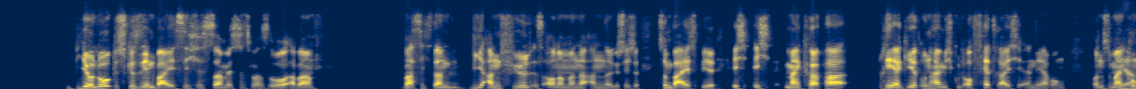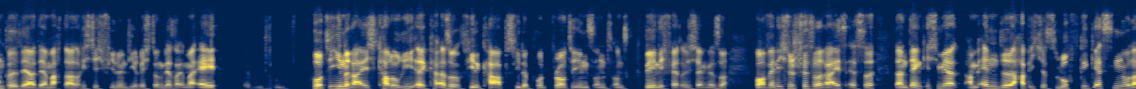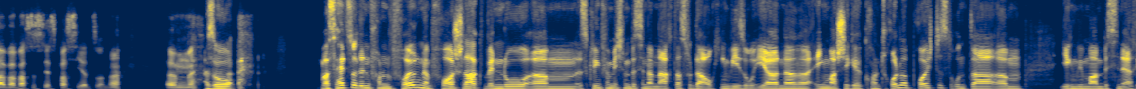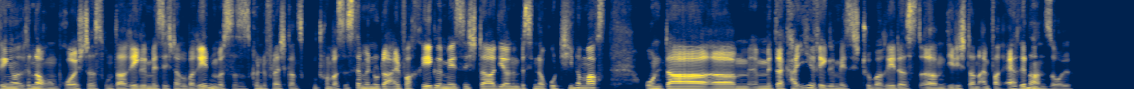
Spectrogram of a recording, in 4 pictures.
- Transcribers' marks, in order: other noise; in English: "Carbs"; put-on voice: "Proteins"; laugh
- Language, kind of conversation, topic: German, advice, Woran erkenne ich, ob ich wirklich Hunger habe oder nur Appetit?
